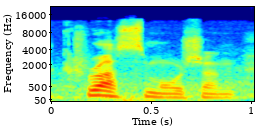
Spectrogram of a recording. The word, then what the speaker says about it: xMotion: choses tout de suite ça s'écrit ex motion manie sans insiste pour que l'on appelle le cros motion pourquoi parce qu'en fait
